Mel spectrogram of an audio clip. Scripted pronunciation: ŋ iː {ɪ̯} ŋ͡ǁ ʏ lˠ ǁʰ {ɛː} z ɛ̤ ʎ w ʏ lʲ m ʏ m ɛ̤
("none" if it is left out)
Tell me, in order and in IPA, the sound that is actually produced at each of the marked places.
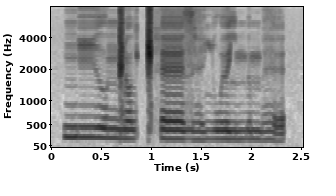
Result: ʊ̯, ɛː

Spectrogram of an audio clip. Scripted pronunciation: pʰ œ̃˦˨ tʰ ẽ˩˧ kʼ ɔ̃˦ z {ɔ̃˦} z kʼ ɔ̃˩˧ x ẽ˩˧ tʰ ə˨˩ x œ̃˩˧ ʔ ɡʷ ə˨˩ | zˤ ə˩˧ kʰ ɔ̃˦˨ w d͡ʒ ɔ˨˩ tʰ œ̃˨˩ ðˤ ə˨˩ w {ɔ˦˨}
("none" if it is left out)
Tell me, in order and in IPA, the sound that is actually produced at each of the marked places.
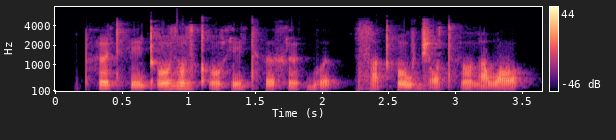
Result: ɔ̃˦, ɔ˦˨

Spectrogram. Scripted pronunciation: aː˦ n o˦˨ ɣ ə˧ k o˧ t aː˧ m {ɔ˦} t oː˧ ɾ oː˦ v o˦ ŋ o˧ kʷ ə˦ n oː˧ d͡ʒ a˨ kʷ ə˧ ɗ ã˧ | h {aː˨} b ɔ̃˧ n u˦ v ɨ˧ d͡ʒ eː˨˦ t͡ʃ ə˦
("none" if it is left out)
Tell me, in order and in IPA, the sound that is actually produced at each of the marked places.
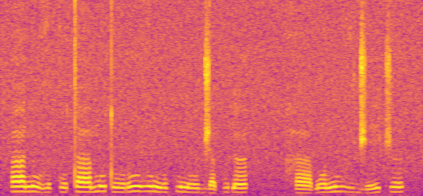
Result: o˦, aː˨

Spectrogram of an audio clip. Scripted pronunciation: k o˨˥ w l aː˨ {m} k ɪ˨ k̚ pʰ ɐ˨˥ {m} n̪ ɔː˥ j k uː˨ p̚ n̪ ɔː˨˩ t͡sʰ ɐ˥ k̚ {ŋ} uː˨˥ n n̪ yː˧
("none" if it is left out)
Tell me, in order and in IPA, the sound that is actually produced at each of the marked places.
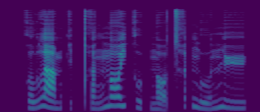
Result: m, ŋ, ŋ

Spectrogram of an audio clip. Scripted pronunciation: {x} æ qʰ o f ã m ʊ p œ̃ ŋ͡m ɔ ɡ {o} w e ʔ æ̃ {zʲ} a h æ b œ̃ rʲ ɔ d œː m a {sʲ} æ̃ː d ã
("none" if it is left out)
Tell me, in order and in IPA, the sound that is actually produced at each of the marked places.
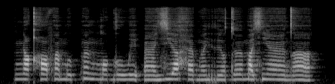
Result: ŋ, o, zʲ, sʲ

